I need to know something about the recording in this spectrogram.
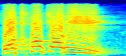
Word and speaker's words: পথচারী: নিয়মগুলো রয়েছে সেখানে আছে তৎসম শব্দ সমাসবদ্ধ থাকলে মাঝে ও উচ্চারিত হয় কেমন পথচারী এটাকে যদি আমি ভেঙে ফেলি তাহলে হবে পথ এবং চারি আলাদা উচ্চারণ করলে আমাকে বলতে হবে পথ পথ না পথ কিন্তু যখন পথ আর চারি একসাথে যুক্ত হয়ে সমাসবদ্ধ হয়ে যাবে তখন আমাকে উচ্চারণ করতে হবে পথচারী দিন বন্ধু বলা যাবে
